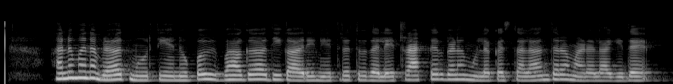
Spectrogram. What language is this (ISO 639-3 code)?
kan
